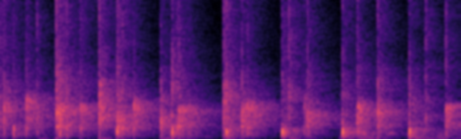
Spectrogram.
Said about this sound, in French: Allez, applaudissements, c'est la fin.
